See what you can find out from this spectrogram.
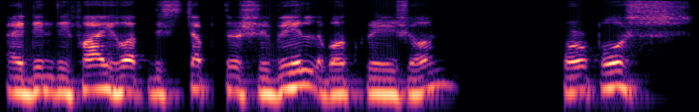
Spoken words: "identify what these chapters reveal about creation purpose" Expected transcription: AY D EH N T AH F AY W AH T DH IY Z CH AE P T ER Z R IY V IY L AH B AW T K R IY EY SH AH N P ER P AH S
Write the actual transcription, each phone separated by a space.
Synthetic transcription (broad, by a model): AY D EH N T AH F AY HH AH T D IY S CH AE P T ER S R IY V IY L AH B AW T K R IY EY SH AH N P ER P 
